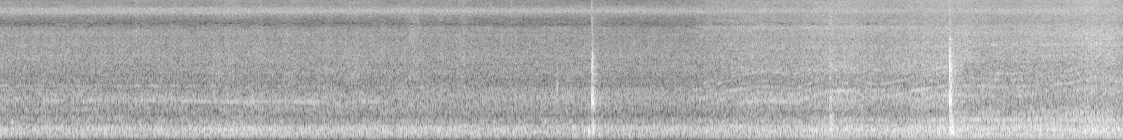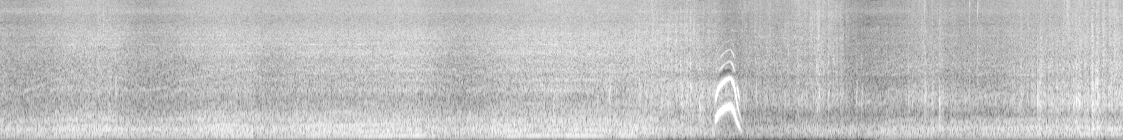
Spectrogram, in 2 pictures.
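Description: Vehicle engines running under load as a pickup truck tows a stuck minivan out with a tow strap; the engine sound builds through the middle. Two sharp clicks and, near the end, a brief loud squeal that rises and falls in pitch.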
